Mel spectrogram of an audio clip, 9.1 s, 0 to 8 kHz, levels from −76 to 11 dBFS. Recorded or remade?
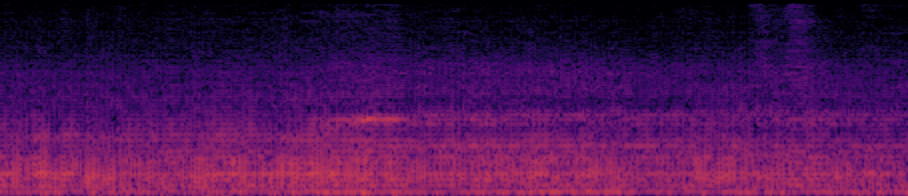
remade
